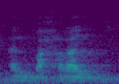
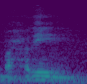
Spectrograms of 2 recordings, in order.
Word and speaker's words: البحرين: مدن معروفه قاعدتها هاجر وهكذا ينطق به بلفظ التسميه البحرين يعني اسمها هكذا والنسبه اليه بحراني بحراني الان كان المعاصر يعني اهل البحرين فيهم سنه وفين الشيعه الرافضه وكده لان اهل السنه يقولون بحرين بالياء الرافضه يقولون نسبه قديمه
